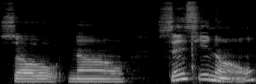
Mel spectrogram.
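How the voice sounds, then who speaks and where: A man with a non-native accent speaks at a fairly high pitch, captured in a very clean recording with a silent background. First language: not English. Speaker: student tutor. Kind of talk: tutorial. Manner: casual, halting with fillers.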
